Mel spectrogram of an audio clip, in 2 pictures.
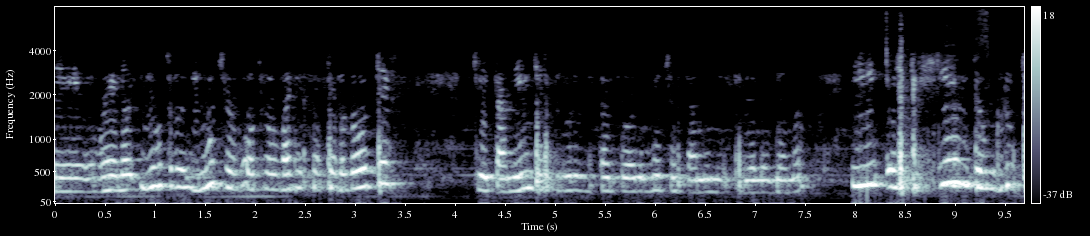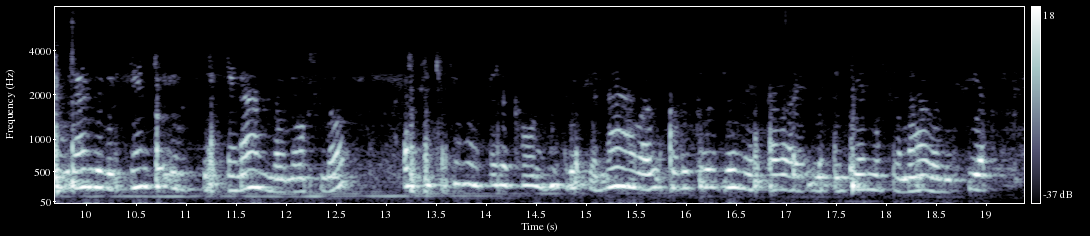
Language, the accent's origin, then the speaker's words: Spanish; Encarnación, Itapúa, Paraguay; Encarnación Paraguay. La ciudad que está enfrente a Posadas.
